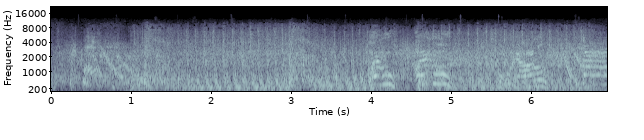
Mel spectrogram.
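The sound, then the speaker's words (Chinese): Machine-gun and rifle fire in a battle: dense, rapid bursts of shots crackle almost without pause, loud and sustained throughout. “我八路军的机枪、步枪、手榴弹像雨点般的泼向敌人，打得敌人来回乱窜，死伤一片。”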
